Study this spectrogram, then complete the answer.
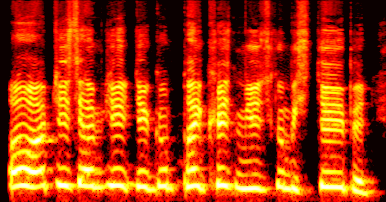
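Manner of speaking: high, loud whiny mimicry of a grumbling crowd; mocking whiny complainer. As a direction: sneer it out like a griping know-it-all.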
